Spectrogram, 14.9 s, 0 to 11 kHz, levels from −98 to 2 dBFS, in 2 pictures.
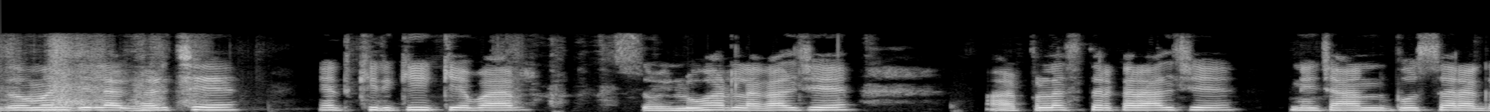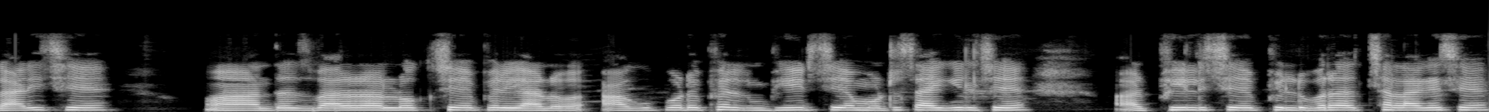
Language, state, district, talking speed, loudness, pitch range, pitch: Surjapuri, Bihar, Kishanganj, 165 wpm, -14 LUFS, 215-230 Hz, 220 Hz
